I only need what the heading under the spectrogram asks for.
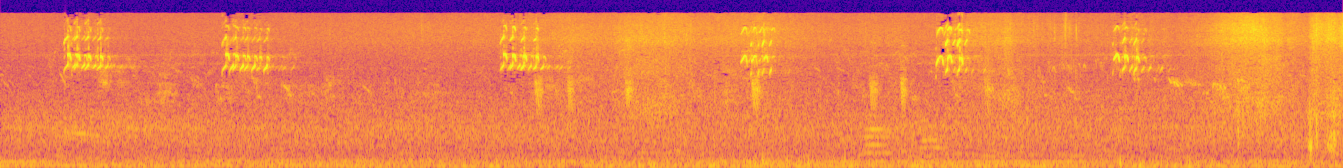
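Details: Pied kingfisher recorded on Kinmen, calling in short clusters of sharp, shrill, high chirps spaced one to two seconds apart, over a steady low drone and faint rural background.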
